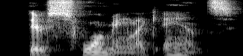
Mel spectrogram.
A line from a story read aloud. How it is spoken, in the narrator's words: he muttered to Silva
